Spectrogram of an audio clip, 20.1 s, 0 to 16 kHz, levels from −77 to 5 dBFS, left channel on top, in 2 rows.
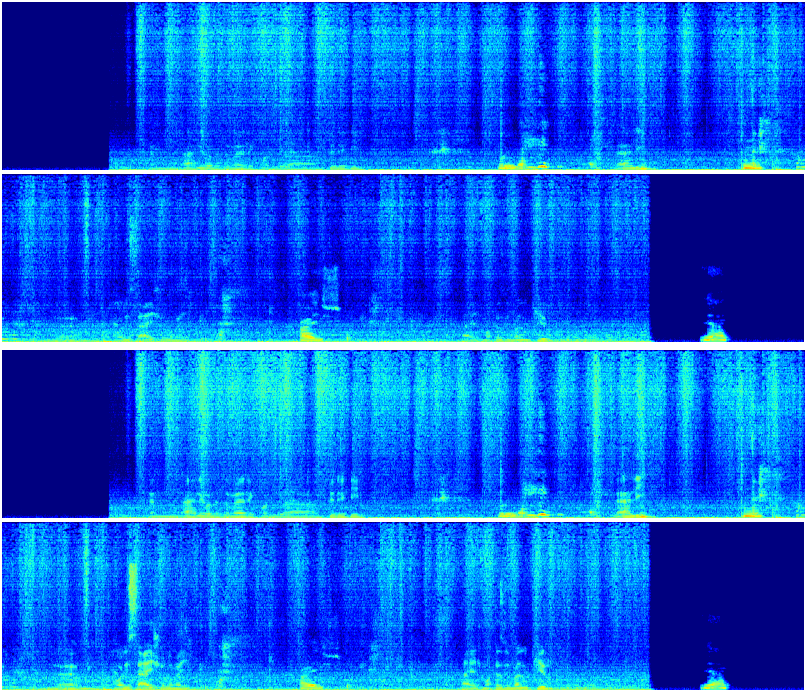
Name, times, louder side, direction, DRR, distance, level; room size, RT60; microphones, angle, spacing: sound 1, 1.3-18.1, right 1 dB, 15° right, 0.7 m, -33 dB
voice 1, 1.8-4.6 7.6-8.2 10.5-12.5 15.8-17.0, right 5 dB, 60° right, 0.4 m, -35 dB
voice 2, 6.2-6.7 9.2-9.5 13.8-14.3 18.8-19.1, left 1 dB, 30° left, 0.5 m, -28 dB
3.3 x 2.1 x 2.3 m
head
